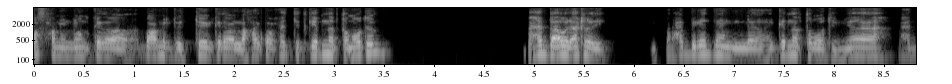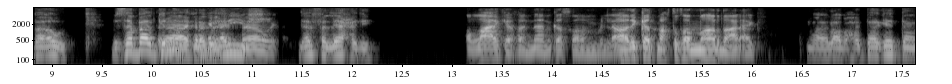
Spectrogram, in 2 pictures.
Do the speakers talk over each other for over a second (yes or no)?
yes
